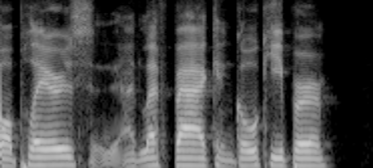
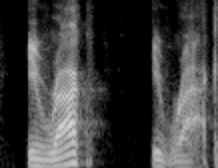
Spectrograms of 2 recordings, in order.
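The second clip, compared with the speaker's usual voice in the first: slipped-in American pronunciation of Iraq; 2 semitones lower than usual. Speaker announcing an upcoming match to predict, slipping into an american accent. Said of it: "Did you hear my goddamn American accent come out?".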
